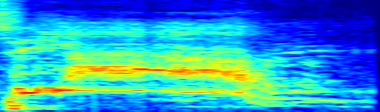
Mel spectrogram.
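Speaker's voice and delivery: very high, loud, drawn-out shout; long full-voiced yell; shouted prayer cry. Shown as a demonstration. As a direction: belt out a desperate call to God. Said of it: "그냥 소리 지르세요".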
